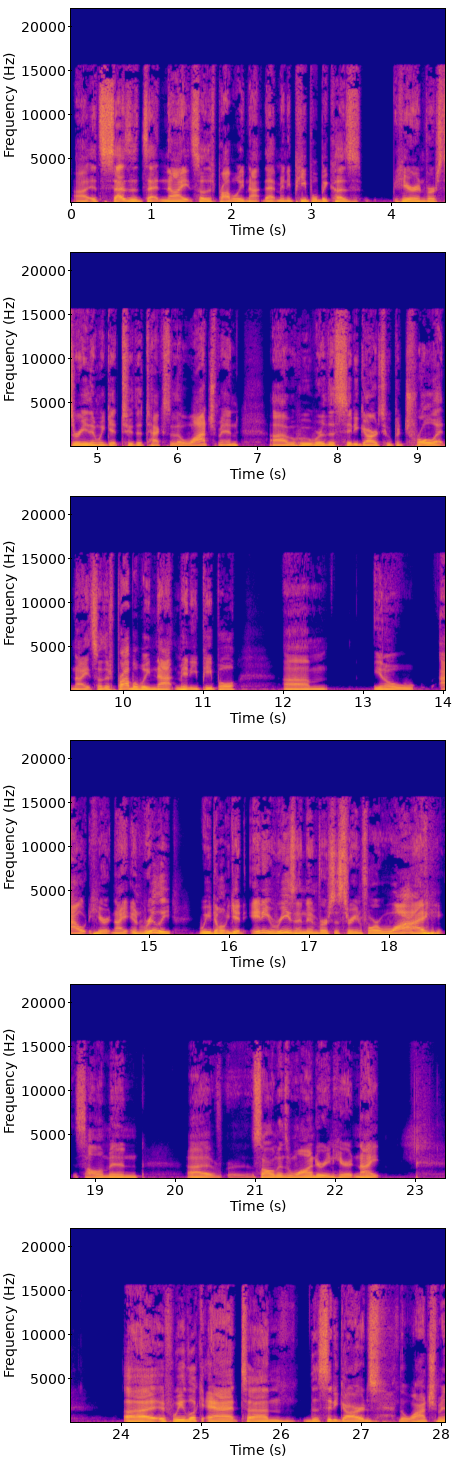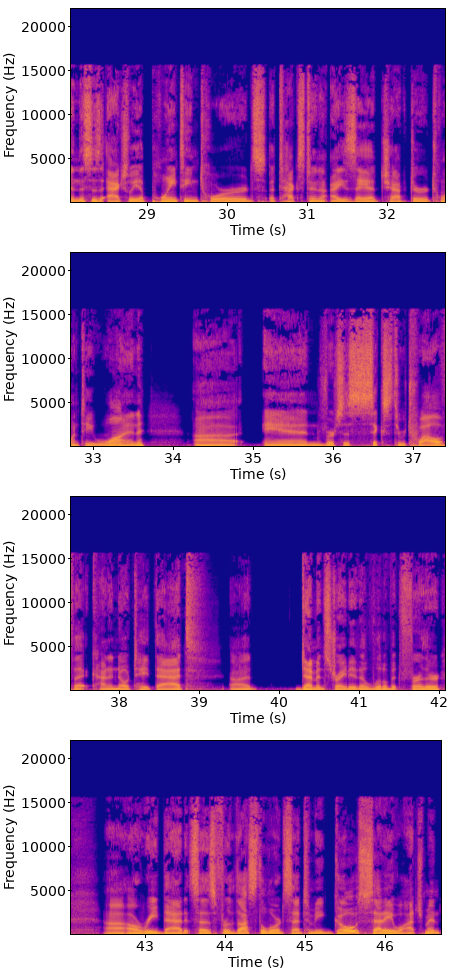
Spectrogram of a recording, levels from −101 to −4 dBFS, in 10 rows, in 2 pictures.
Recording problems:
none

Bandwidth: 15.5 kHz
